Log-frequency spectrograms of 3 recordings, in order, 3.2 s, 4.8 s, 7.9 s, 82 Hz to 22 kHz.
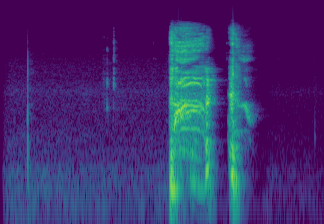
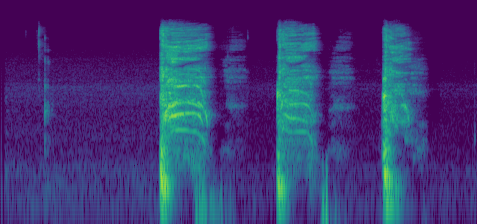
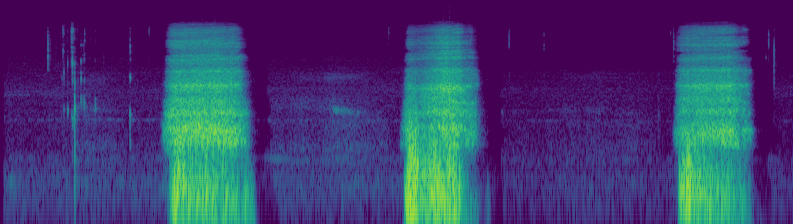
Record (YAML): cough_length: 3.2 s
cough_amplitude: 27643
cough_signal_mean_std_ratio: 0.32
three_cough_length: 4.8 s
three_cough_amplitude: 24712
three_cough_signal_mean_std_ratio: 0.34
exhalation_length: 7.9 s
exhalation_amplitude: 32554
exhalation_signal_mean_std_ratio: 0.42
survey_phase: beta (2021-08-13 to 2022-03-07)
age: 18-44
gender: Male
wearing_mask: 'No'
symptom_runny_or_blocked_nose: true
symptom_onset: 4 days
smoker_status: Never smoked
respiratory_condition_asthma: false
respiratory_condition_other: false
recruitment_source: REACT
submission_delay: 1 day
covid_test_result: Negative
covid_test_method: RT-qPCR
influenza_a_test_result: Negative
influenza_b_test_result: Negative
